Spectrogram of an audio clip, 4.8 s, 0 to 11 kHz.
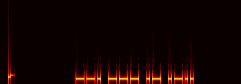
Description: Morse code, heard as a keyed tone, about 22 wpm, 700 Hz. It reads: GOAL
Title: Top 751-1000 Words 22wpm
